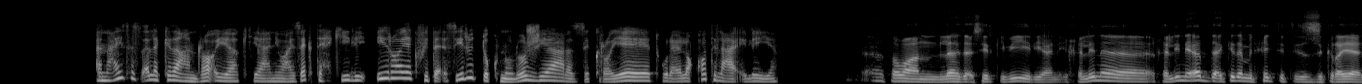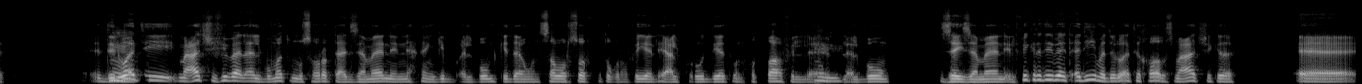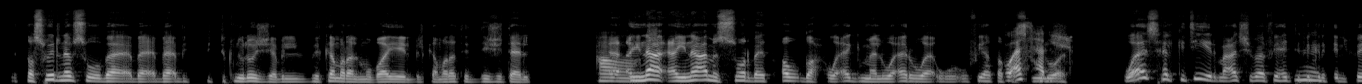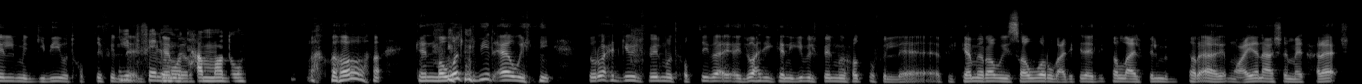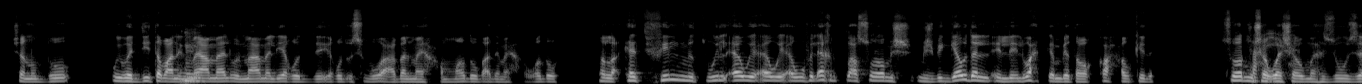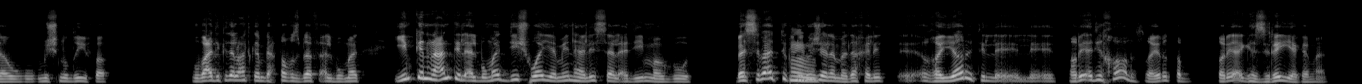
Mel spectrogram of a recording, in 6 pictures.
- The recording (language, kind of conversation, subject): Arabic, podcast, إزاي شايف تأثير التكنولوجيا على ذكرياتنا وعلاقاتنا العائلية؟
- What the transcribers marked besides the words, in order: in English: "الديجيتال"; tapping; laugh; laughing while speaking: "آه"; chuckle; laugh; other background noise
